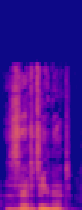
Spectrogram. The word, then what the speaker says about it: ZDNet: I'm going to go for the British pronunciation, ZDNet, about tech investment falling as Brexit uh, gathers strength, maybe.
